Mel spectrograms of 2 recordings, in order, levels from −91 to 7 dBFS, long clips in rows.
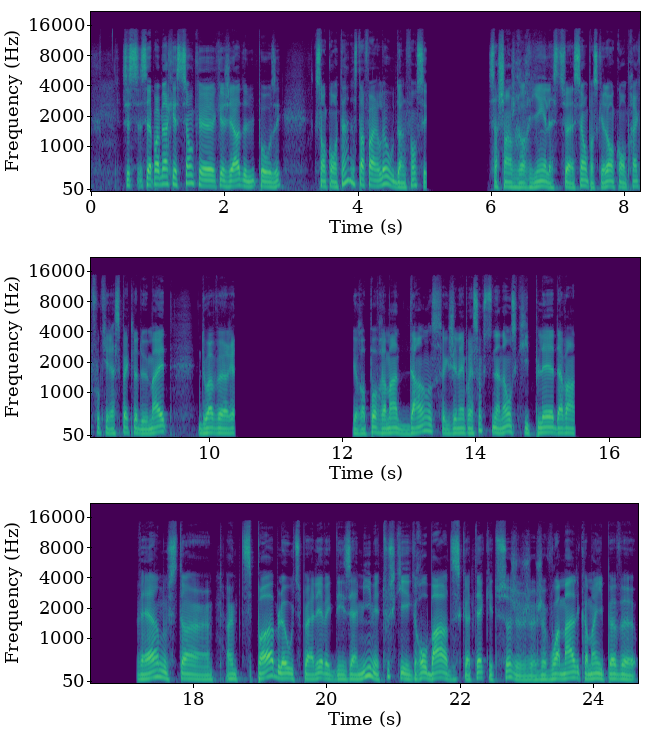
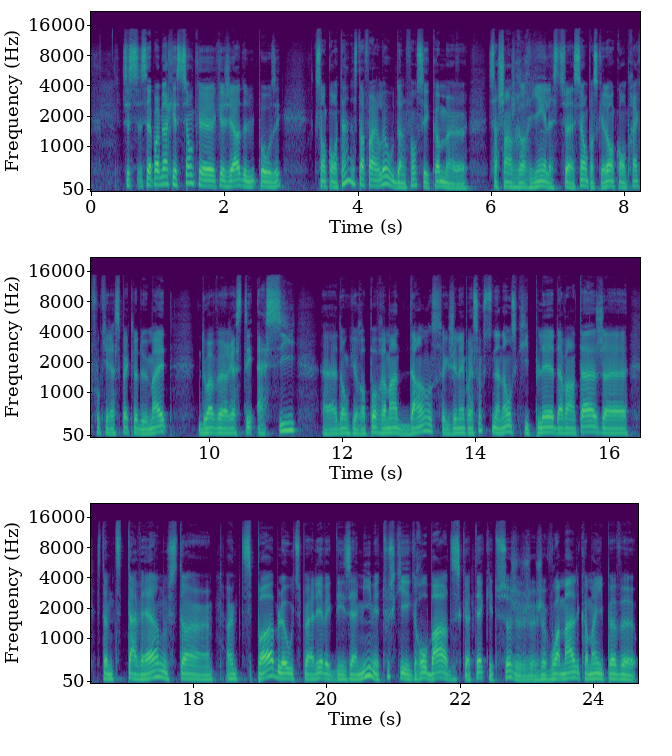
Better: second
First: audio cutting out; at 5 s for 1 s, at 10 s for 2 s and at 16 s for 1.5 s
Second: none

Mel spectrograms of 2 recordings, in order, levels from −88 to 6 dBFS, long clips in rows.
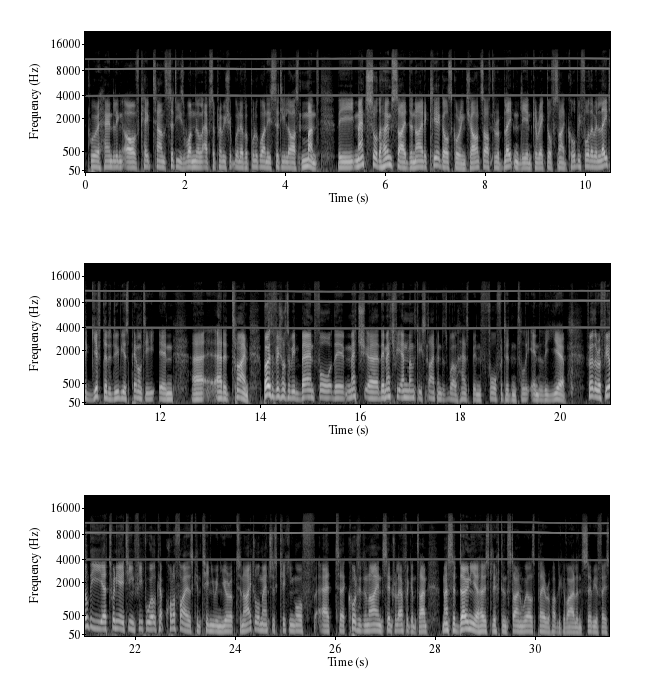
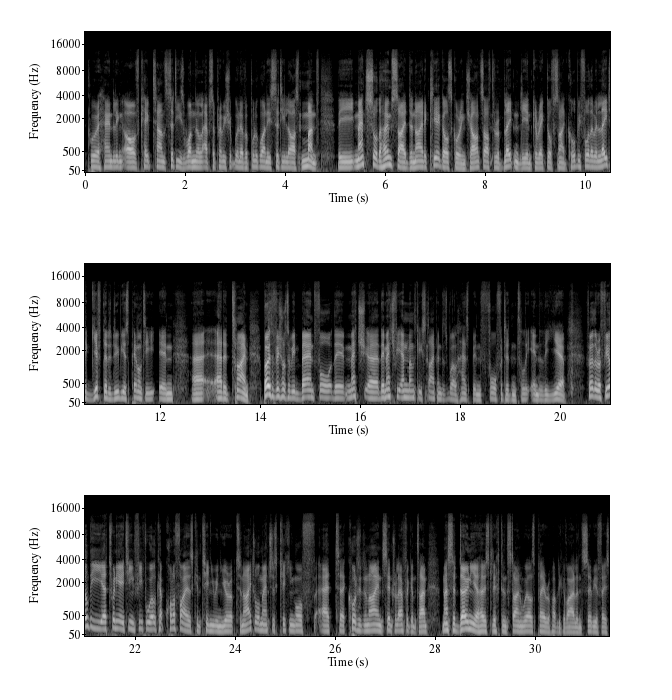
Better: second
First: high-pitched whine; loud; throughout; 8.5 kHz, 9 dB below the speech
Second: none

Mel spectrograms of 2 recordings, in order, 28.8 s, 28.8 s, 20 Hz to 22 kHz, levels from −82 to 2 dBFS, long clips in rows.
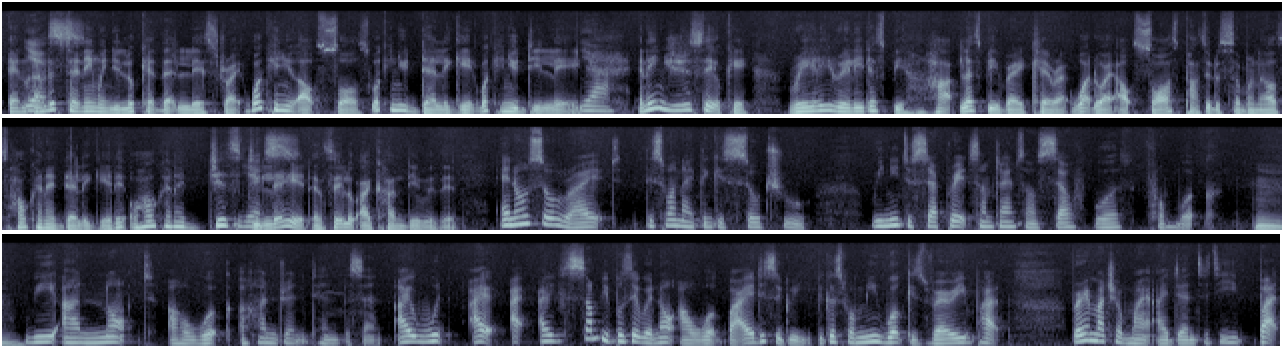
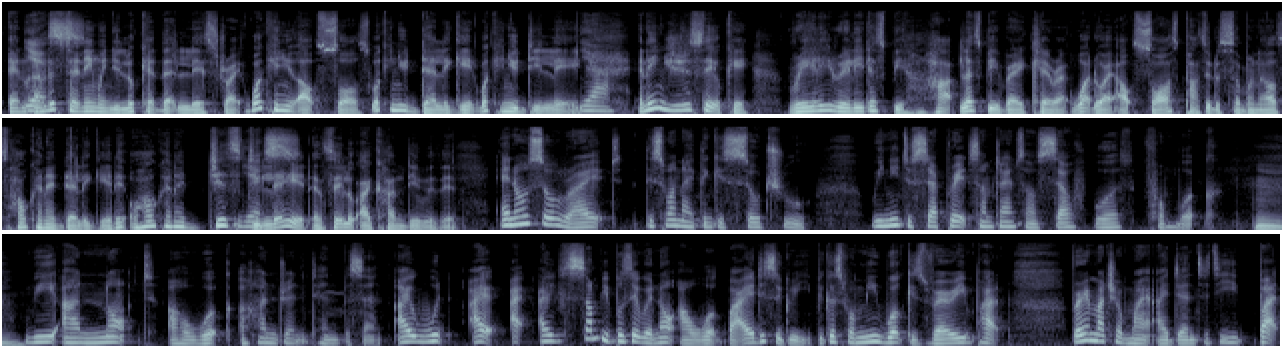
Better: second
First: hiss; faint; throughout; 25 dB below the speech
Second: none

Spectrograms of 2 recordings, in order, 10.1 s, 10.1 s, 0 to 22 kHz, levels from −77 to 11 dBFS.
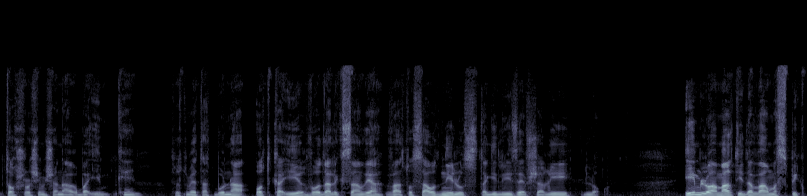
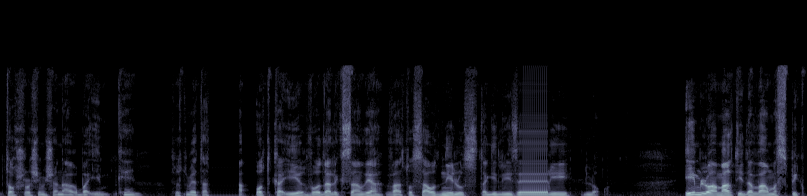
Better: first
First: none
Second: audio freezing; at 2.5 s and at 6.5 s

